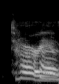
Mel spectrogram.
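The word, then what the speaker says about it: Tarja: Bien, Taria or Taria. Taria is how you say it.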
